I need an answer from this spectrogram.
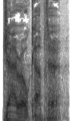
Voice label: announcer pick gyrocopter; dlc bastion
